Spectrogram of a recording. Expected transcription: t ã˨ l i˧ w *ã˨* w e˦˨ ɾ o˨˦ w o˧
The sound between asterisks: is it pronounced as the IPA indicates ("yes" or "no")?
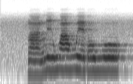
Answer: no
